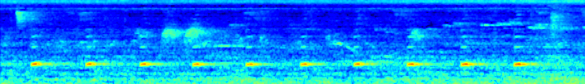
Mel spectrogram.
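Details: A coppersmith barbet (Psilopogon haemacephalus) calls in a steady series of hollow, mid-pitched 'tuk' notes, about two per second, with faint chirps from other birds in the background.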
